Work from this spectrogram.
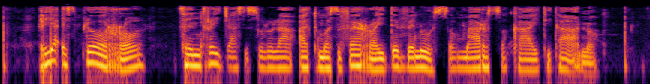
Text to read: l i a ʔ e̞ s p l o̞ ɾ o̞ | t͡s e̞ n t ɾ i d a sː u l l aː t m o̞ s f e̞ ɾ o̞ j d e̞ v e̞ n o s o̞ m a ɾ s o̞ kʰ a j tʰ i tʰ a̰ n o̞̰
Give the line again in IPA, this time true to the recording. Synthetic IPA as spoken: l i a ʔ e̞ s p l o̞ ɾ o̞ | t͡s e̞ n t ɾ i d͡ʒ a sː u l l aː t m o̞ s f e̞ ɾ o̞ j d e̞ v e̞ n u s o̞ m a ɾ s o̞ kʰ a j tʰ i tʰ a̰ n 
